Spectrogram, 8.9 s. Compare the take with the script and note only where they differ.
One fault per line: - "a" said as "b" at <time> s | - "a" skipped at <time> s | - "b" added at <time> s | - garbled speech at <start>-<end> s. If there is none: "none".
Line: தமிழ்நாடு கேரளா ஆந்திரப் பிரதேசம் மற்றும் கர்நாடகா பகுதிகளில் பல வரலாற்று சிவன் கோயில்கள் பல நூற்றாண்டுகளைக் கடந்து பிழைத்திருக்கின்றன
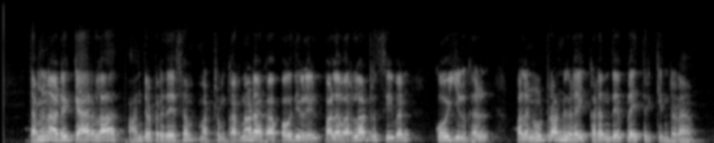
none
